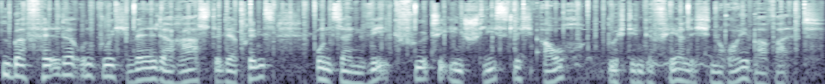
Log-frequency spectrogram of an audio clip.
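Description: A man's fairly low voice at a very slow pace, with ordinary pitch variation and noticeable background noise. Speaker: fairy tale narrator. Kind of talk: fairy tale narration, scripted storytelling. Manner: animated storyteller, expressive, mimicking sounds like 'Brrr'.

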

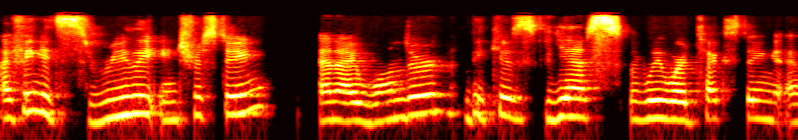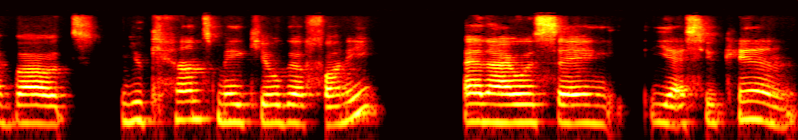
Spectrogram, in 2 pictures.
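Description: A very slow pace in a German accent, dark, mellow tone and ordinary pitch variation against a quiet background. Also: woman. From Germany. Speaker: podcast host. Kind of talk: casual chat.

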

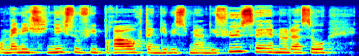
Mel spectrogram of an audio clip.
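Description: A woman's fairly high pitch at a fairly quick pace, intonation fairly even, with audible room echo. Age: 50s. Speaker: podcast host, kinesiologist and essential oils advisor. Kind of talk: casual monologue.

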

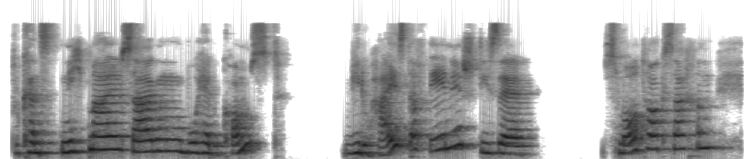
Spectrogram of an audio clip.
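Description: A woman talks at a very slow pace with a high pitch and very wide pitch swings. The room echo is audible. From Austria, Tyrol near Innsbruck. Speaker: mother in a multilingual family. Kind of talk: interview conversation.

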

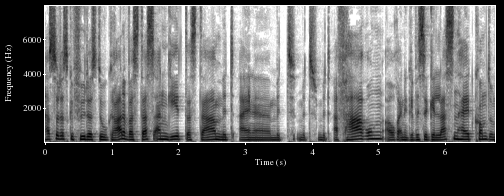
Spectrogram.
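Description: The man's delivery moves fairly quickly. His pitch stays fairly even throughout. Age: 30s. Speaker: podcast host and sports commentator. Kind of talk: interview conversation.

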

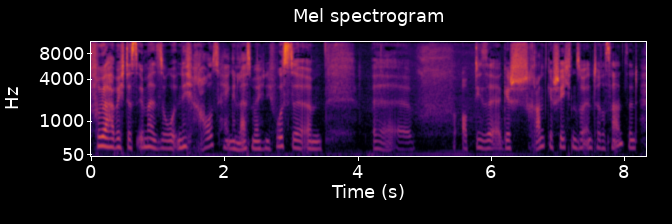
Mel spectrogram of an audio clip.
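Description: Long, frequent pauses break up a woman's speech at a moderate pace. Her pitch is medium and her intonation fairly even. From Hamburg, northern Germany. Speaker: rapper turned yoga teacher. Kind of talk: interview. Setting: in a VW camper van.

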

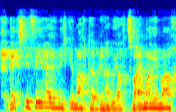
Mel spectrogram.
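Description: A man talks with ordinary pitch variation. There is audible room echo. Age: 60s. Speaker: hotelier. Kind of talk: interview.

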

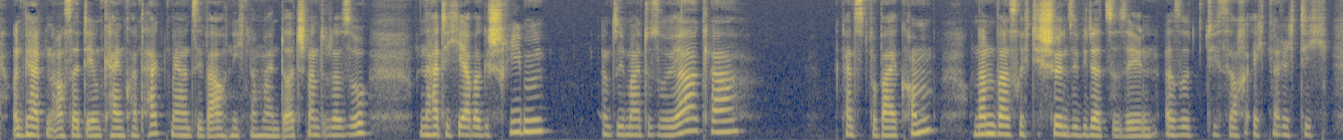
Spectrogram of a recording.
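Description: Moderate-paced speech from a woman with a fairly low pitch and ordinary pitch variation. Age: 20s. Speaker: travel podcaster. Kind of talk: casual travel monologue. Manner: animated.

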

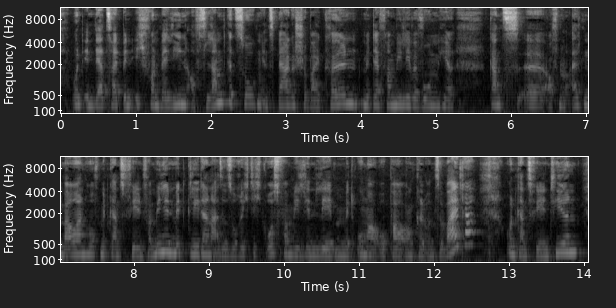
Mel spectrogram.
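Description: A woman's normal speaking voice at medium pitch, fairly quick in pace, with fairly even intonation. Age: 40s. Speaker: parenting blogger and author. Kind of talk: interview. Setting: in person.

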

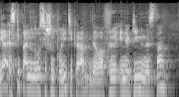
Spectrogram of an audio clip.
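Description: A man's fairly high voice with a slight non-native accent, fairly even intonation and a moderate pace. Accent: slight foreign. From Kyrgyzstan, then Germany. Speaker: finance professional. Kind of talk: interview.

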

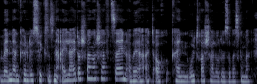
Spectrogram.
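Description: A woman speaks at a very fast pace with hardly any pauses. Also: medium pitch for a woman, ordinary pitch variation. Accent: slight Saxon. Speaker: interviewee, host's mother. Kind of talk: personal storytelling interview.

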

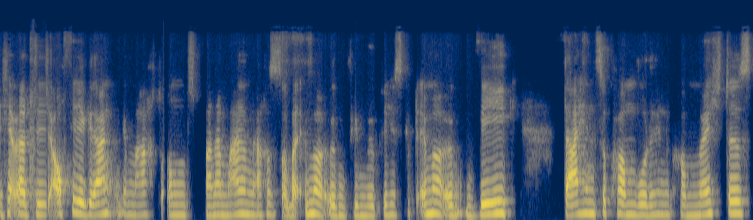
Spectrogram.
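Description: Medium-pitched and monotone, a woman's flat, fairly quick delivery against a quiet background. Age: 20s. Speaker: HR manager and career coach. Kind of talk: podcast interview.

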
